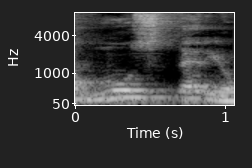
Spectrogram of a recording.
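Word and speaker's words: μυστήριον: Por ejemplo, la palabra misterio se pronuncia musterio, muy fácil, muy parecido, muy similar.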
